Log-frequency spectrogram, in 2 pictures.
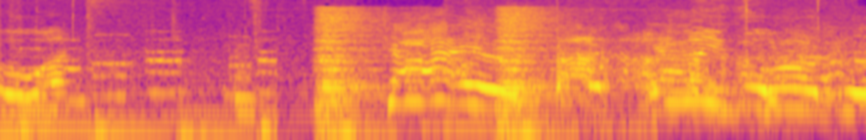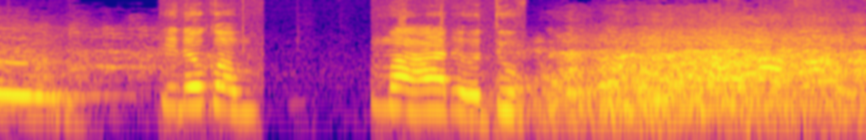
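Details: Comedy skit, stammering acted for comedy by a character calling out a phone number; stuttering (acted)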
